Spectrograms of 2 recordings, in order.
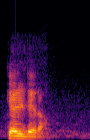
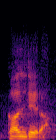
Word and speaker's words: कैल्डेरा: तो ये जो बन जाता है इसको हम लोग बोलते हैं कैल्डेरा, कैल्डेरा।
